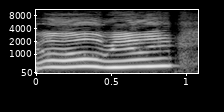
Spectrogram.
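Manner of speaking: high, loud, mocking taunting tone. Retelling how Stu mocked Gale on the phone: imitating Stu mocking. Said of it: "making fun of them the way he was doing".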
